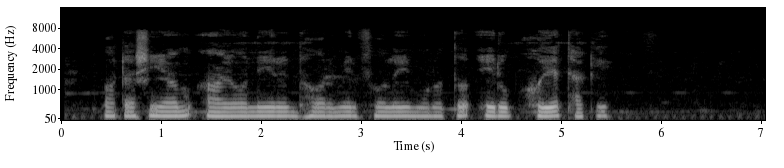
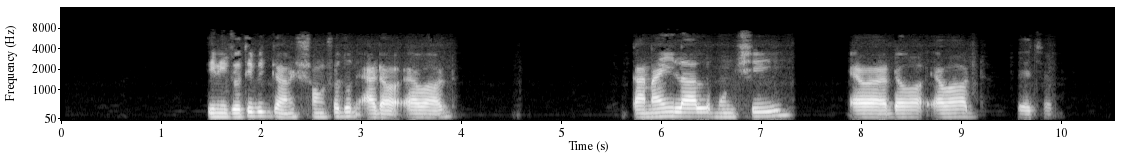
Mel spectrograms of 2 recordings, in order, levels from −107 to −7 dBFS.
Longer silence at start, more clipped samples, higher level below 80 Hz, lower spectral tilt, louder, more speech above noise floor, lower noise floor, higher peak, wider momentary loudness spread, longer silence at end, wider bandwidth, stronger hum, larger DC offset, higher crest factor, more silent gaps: second, 0.45 s vs 1.45 s; neither; second, -76 dBFS vs -62 dBFS; about the same, -8 dB/octave vs -9 dB/octave; second, -46 LUFS vs -17 LUFS; second, 39 dB vs over 74 dB; second, -84 dBFS vs under -90 dBFS; second, -30 dBFS vs -2 dBFS; second, 9 LU vs 14 LU; first, 1.55 s vs 0.65 s; first, 7.4 kHz vs 6.6 kHz; neither; neither; about the same, 16 dB vs 16 dB; neither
